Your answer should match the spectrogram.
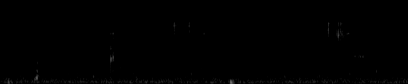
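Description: Near silence with a few faint computer mouse clicks scattered through it, and one faint low thump about halfway.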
